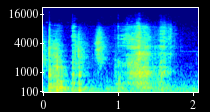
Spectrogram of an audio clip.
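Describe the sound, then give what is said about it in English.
A knife minces herbs such as basil, oregano, thyme or rosemary, making quick, rasping chopping strokes in an uneven rhythm that is fairly loud throughout. “So definitely, the example is mincing herbs.”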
